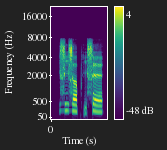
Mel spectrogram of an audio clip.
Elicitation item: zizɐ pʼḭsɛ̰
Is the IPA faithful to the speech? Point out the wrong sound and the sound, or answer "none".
ɛ̰ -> ɛ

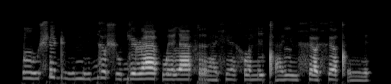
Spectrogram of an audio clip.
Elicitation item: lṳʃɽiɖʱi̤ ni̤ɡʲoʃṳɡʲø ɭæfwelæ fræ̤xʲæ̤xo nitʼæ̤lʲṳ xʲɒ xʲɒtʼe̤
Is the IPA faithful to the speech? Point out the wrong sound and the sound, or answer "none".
ø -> e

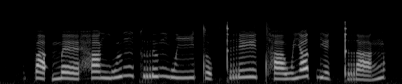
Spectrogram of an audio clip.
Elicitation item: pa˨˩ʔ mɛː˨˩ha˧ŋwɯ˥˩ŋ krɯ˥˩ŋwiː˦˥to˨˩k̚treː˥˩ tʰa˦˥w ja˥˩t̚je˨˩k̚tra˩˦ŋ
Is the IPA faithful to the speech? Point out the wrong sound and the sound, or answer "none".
none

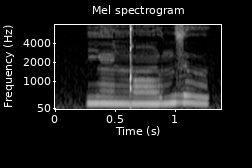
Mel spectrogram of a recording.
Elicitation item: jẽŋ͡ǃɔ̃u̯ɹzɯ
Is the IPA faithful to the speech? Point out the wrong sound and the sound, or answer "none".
ɹ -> n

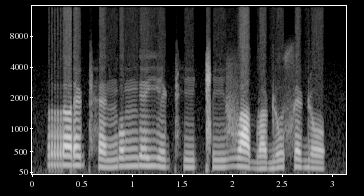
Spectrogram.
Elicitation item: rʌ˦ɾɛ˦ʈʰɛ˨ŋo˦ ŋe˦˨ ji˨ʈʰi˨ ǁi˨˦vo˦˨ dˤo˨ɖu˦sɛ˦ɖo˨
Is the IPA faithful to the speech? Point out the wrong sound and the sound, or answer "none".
e˦˨ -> e˦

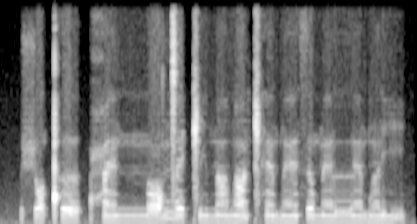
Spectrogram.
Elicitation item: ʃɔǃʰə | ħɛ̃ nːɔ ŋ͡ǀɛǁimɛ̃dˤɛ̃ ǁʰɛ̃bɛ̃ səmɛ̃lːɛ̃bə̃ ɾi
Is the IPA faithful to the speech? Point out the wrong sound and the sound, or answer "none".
none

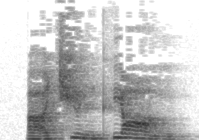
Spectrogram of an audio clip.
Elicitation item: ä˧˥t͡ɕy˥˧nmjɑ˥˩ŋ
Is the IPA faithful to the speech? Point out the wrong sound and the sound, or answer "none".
m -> pʰ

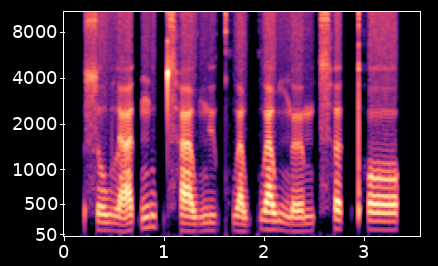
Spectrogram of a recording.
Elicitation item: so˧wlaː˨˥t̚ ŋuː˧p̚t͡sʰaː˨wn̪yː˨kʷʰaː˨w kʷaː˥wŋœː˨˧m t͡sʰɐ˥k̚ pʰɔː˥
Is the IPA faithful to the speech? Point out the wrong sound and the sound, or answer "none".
uː˧ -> uː˥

